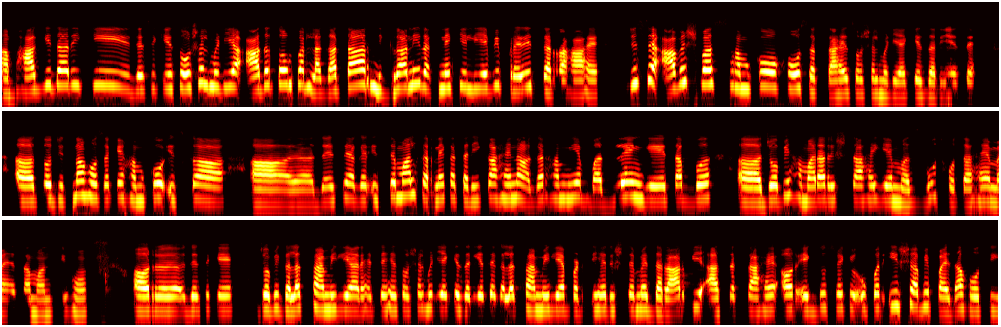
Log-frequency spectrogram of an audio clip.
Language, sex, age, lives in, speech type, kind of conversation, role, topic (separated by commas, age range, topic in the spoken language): Hindi, female, 40-44, India, conversation, unstructured, none, क्या आपको लगता है कि सामाजिक माध्यमों ने हमारे रिश्तों को कैसे बदला है?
